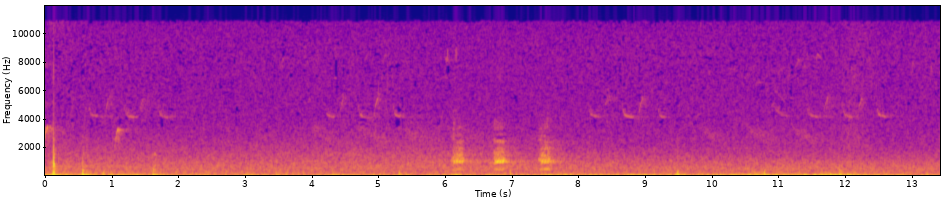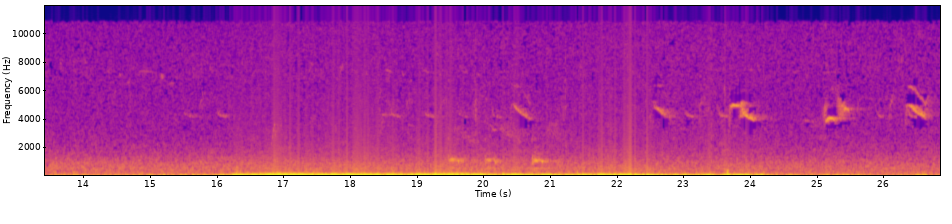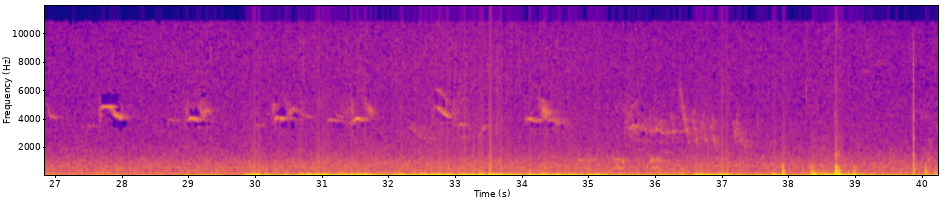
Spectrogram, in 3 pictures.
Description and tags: birds in the woods
An ambience of wind in the trees and birds singing in the forest in nothern Bohemia (Czech republic). At some points the mics are overwhelmed with wind. Recorded with Zoom H4N and normalized.
woods, birds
